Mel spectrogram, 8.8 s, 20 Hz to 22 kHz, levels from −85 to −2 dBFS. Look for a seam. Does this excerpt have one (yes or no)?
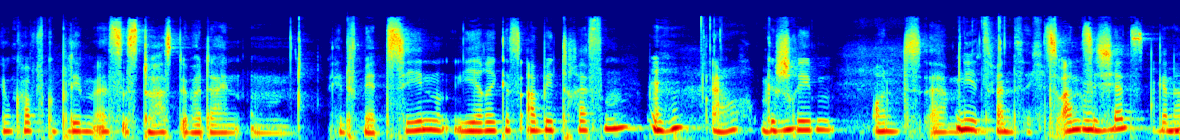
no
